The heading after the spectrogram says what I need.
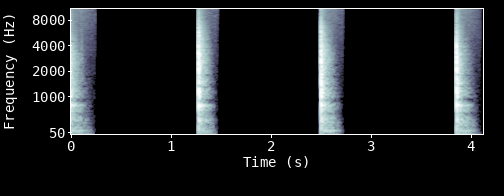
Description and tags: Open Toiletseat
Tested out my new Zoom F8 with a Slate Digital ML-2 Cardiod Smallcondenser-Mic. I decided to record different sounds in my Bathroom. The Room is really small and not good sounding but in the end i really like the results. Cheers Julius
bathroom, clang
